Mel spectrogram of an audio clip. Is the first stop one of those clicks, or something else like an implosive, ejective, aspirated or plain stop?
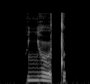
plain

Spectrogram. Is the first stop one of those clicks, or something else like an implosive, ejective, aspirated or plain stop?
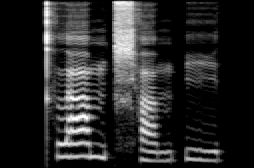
aspirated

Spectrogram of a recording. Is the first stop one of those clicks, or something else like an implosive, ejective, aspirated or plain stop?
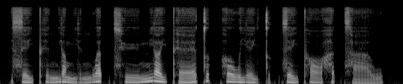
aspirated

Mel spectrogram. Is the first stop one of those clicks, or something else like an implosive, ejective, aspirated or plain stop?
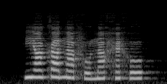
plain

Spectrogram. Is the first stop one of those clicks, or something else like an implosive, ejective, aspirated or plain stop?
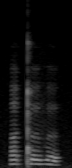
click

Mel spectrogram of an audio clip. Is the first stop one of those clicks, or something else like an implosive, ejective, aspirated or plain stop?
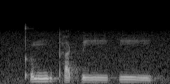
ejective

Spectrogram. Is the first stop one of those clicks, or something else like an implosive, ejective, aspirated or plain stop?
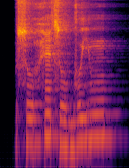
plain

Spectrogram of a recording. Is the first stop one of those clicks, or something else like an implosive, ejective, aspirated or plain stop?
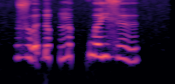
implosive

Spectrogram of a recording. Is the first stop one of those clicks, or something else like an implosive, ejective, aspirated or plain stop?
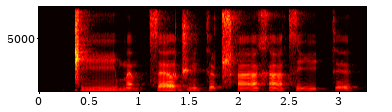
click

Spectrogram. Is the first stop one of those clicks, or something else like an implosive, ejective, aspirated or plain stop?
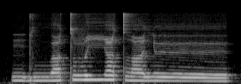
plain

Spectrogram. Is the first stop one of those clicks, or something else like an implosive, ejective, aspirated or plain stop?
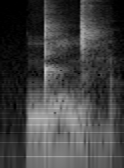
click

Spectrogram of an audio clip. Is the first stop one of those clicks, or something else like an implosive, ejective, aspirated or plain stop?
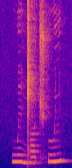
click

